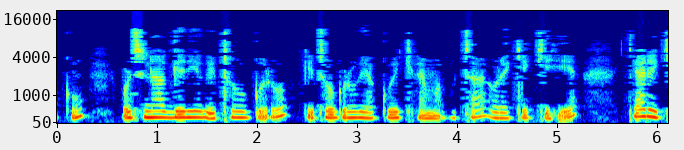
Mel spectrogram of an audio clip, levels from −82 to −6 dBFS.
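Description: Throughout the speech there is heavy, washy coding damage with a ringing edge and a hiss that rises and falls with the signal, most likely from WMA compression at a low bitrate; the heaviness fits something around 24 kbps. The transform coder has coarsely quantised each long block and dropped weaker components. On a spectrogram this appears as a thinned, patchy upper band with gaps where quiet detail was zeroed, and smeared, blocky energy around each syllable instead of clean edges.

Pre-echo occurs five times: at 2.58–2.62 s (about 44 ms), 3.45–3.49 s (36 ms), 4.02–4.08 s (56 ms), 4.55–4.60 s (50 ms) and 4.76–4.81 s (42 ms). In each case a sharp attack falls late in a coding block. The noise budget set by that loud onset spreads back into the quiet stretch before it, so a short hiss runs ahead of the attack and the onset sounds softened. On a waveform, a fuzzy ramp precedes each transient. 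On a spectrogram, a broadband smear starts tens of milliseconds before the attack.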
